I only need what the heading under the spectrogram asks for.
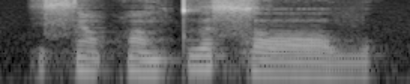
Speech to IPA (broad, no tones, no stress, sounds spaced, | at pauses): s ẽ qʷ ə̃ v tʷ ʌ s ɒ v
